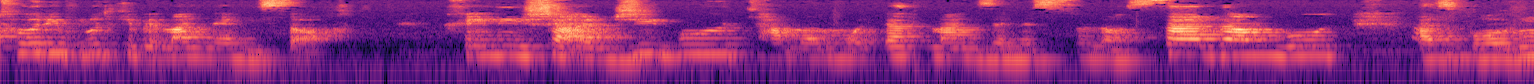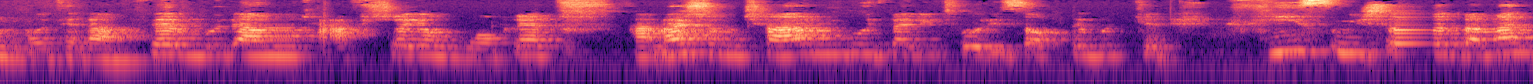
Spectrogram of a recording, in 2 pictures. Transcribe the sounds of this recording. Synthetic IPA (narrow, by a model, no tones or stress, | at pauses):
t̪ʰoːɾiːbuːd̪̥̚cʲʰe̞be̞mænːe̞miːsɒ̰ːxt̪ | xejliːʃæ̰ɾd͡ʒiːbuːd̪̚t̪ʰæmɒːmːod̪ːæt̪̚ʰmænzeme̞st̪unɒːscæɾd̪æmbuːd̪̚ʔæzbɒːɾuːnmot̪ʰenæfːe̞ɾbuːd̪æmcʰæ̰fʃɒːjeunmoːɣe̞hæmʔæʃunt͡ʃʰæɾmbuːd̪væliːt̪ʰoːɾiːsɒːxt̪e̞buːd̪̥̚cʰe̞ | xiːsmiːʃod̪væmæn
